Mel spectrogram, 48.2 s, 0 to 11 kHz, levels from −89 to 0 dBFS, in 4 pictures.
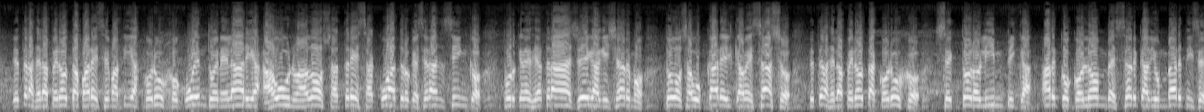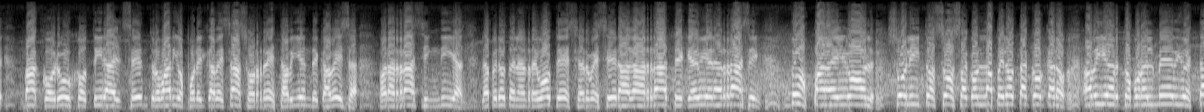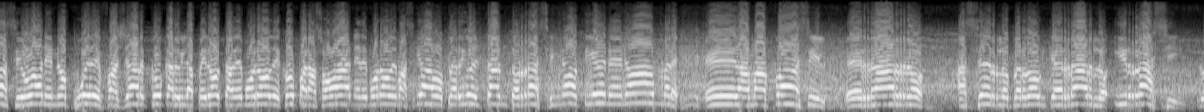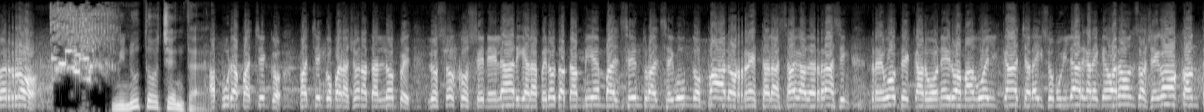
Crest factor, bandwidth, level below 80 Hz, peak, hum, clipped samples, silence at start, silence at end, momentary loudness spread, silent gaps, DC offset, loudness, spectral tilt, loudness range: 12 dB; 9.8 kHz; -48 dBFS; 0 dBFS; none; under 0.1%; 0 s; 0 s; 6 LU; none; under 0.1%; -12 LUFS; -5.5 dB/octave; 3 LU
